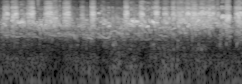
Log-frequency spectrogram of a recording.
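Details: Budgies in an aviary chirping and singing: short, clear whistled notes ring out over a busy background of high twittering chatter from the colony.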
